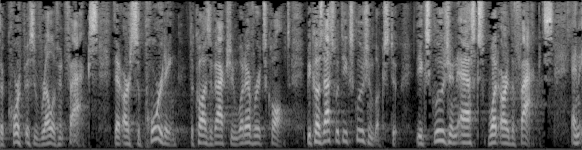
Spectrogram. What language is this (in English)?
English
